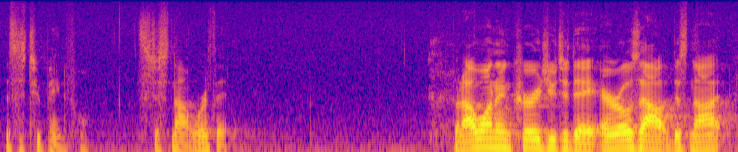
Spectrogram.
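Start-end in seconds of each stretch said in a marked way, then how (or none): 0.0-2.3 defeated mutter. Retold or imitated. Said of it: "And just say".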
